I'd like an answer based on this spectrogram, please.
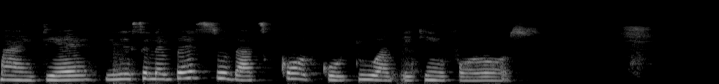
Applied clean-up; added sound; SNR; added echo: neural separator model SepFormer DNS4.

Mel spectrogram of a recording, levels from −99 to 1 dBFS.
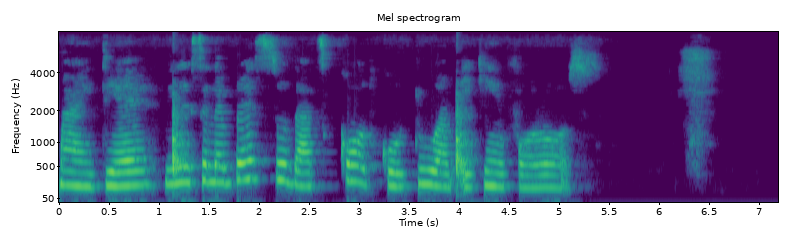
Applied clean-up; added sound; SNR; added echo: none; Tap; 2 dB; reverberation time 0.2 s.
